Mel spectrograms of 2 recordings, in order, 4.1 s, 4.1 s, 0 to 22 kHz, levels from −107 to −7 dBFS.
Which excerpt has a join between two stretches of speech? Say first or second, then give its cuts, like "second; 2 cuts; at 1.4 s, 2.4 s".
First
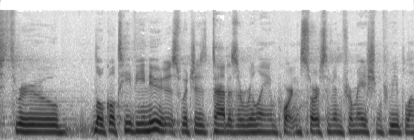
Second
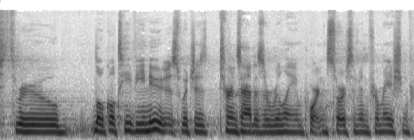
first; 1 cut; at 2.1 s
